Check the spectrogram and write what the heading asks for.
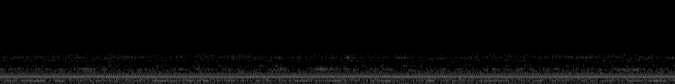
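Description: A faint, steady hum at a constant pitch over low background hiss.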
